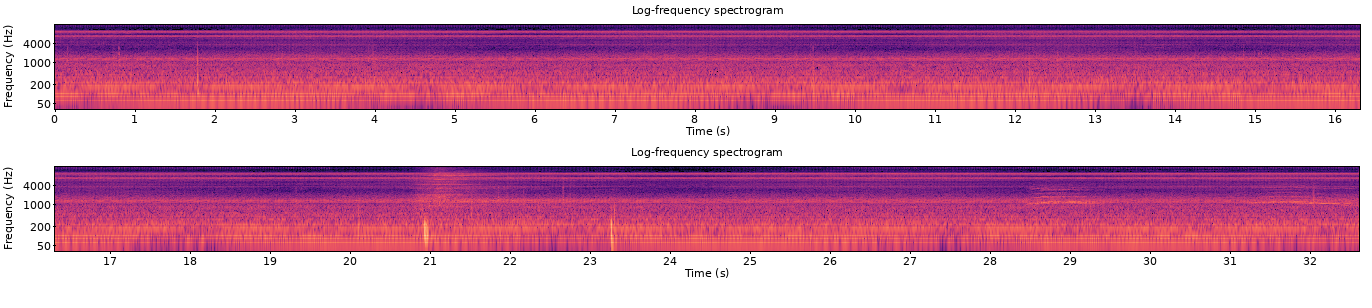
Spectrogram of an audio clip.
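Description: Steady hum with a high whine above it, holding level throughout; two short sharp clicks about two seconds apart come roughly two-thirds of the way through.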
